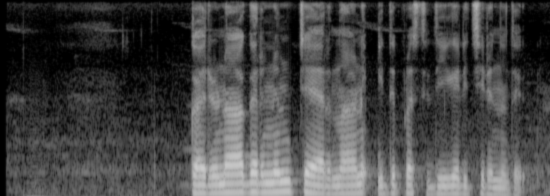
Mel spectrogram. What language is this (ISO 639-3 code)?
mal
